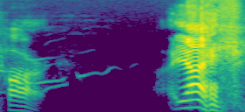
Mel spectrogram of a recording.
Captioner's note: wheezes and laughs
